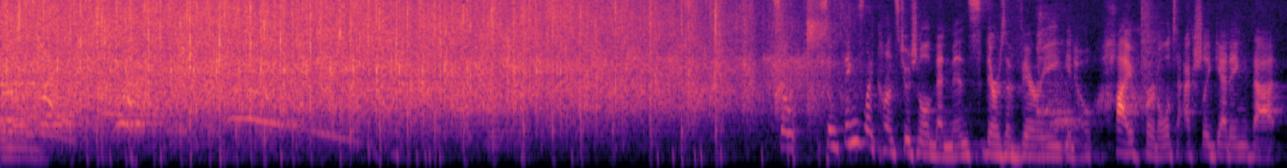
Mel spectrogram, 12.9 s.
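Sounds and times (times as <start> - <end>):
audience applause for President Joe Biden: 0.0 - 8.4
speech: 8.9 - 12.8.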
